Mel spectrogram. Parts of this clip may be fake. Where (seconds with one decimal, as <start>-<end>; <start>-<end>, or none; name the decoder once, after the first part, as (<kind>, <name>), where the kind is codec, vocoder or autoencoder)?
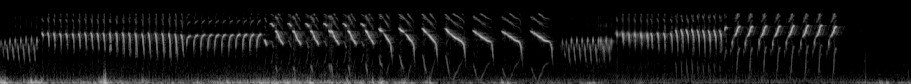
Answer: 6.0-6.5 (vocoder, Vocos)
